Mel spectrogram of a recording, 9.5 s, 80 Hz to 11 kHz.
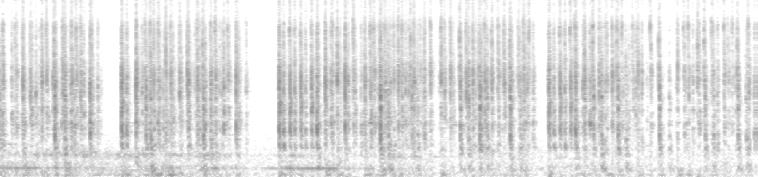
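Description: Fingertips type fast across the RGB-lit keycaps of a black plastic mechanical keyboard with clicky green switches, held still on a desk. A rapid stream of sharp, bright clicks with very short decay runs through the clip, broken by a few brief pauses near 1.5, 3.3 and 6.8 seconds.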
